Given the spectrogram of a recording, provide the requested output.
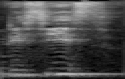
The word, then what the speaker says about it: decease: इस वर्ड का साउंड होता है डिजीज और इसका मीनिंग है बीमारी, जबकि इस दूसरे वर्ड का साउंड होता है डिसीज और जिसका मीनिंग था मृतक या मैयत।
